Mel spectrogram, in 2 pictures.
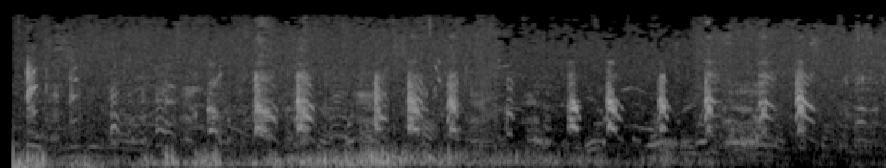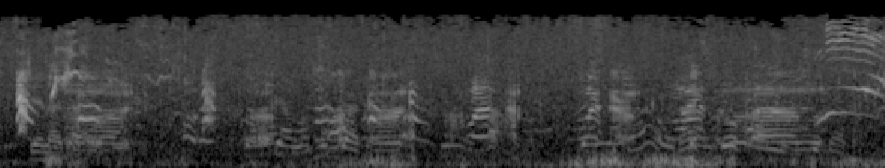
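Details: Geladas in Ethiopia's Simien Mountains National Park give a rapid run of nasal, honking calls over a low rumble of wind, as a male follows a foraging female during the mating season.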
